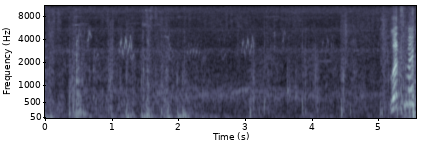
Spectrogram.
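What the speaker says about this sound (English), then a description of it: "let's see if you can still ride a horse" Horse hooves clip-clop at a walking pace in the Red Dead Redemption video game, steady soft hoofbeats on a ranch under talking voices and faint ambient game sounds.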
